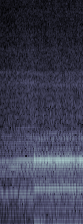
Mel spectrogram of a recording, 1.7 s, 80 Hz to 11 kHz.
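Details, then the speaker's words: 2000 Nissan Maxima after throttle body and idle air control repair for code P0505, warmed up at about 800 rpm idle: steady mid-pitched whine; suspected power steering pump, fluid level checked good. Whine at idle. "okay as you can hear it it's got a little maybe a little power steering leak uh power steering pump is going the check the fluid the fluid is good"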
